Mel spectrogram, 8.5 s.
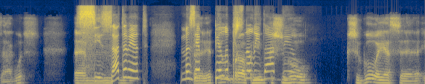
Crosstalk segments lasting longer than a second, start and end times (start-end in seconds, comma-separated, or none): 3.8-6.1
